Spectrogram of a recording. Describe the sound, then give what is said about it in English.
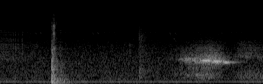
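A person trying to whistle produces a faint, short, breathy whistled tone near the end, after a sharp click earlier on. “He tries to whistle.”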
